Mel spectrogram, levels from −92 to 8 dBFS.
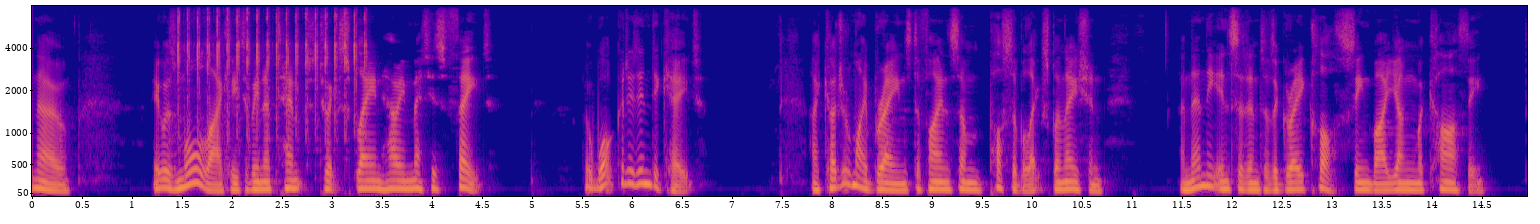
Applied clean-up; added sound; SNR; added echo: classical method log-MMSE.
